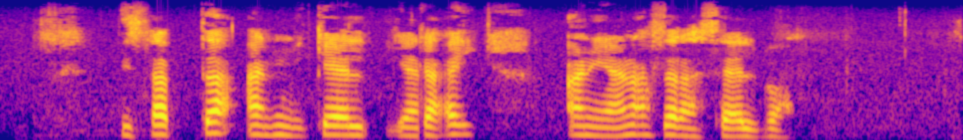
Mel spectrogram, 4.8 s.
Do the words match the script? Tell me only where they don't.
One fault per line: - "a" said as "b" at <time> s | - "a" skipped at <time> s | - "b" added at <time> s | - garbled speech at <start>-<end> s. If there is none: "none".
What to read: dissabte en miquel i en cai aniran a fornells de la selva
- "en" skipped at 2.1 s
- "fornells" skipped at 3.3 s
